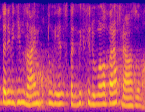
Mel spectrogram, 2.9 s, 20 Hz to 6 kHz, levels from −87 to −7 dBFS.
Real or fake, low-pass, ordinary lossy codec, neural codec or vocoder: fake; 5.4 kHz; AAC, 24 kbps; vocoder, 22.05 kHz, 80 mel bands, HiFi-GAN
